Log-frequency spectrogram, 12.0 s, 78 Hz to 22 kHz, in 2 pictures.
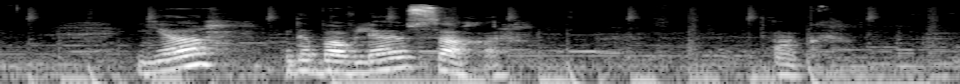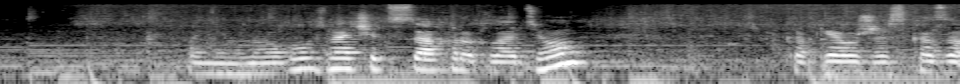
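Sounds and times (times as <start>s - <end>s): background music: 0.0s - 12.0s
sugar streaming into pot: 5.4s - 12.0s.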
